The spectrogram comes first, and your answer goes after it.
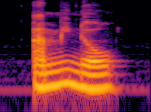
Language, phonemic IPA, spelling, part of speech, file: Dutch, /aːˈminoː/, amino-, prefix, Nl-amino-.ogg
- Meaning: amino-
